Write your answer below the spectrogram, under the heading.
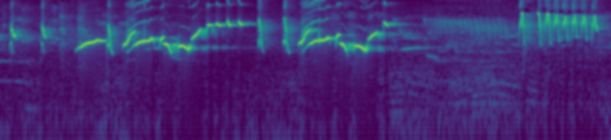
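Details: White-rumped shama singing loudly, its song including imitated prinia notes and long trills: rapid rising and falling whistled slurs, then a sustained buzzy trill and a fast series of sharp high ticks.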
